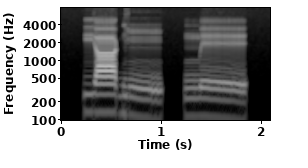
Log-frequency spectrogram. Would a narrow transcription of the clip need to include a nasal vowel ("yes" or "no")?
yes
